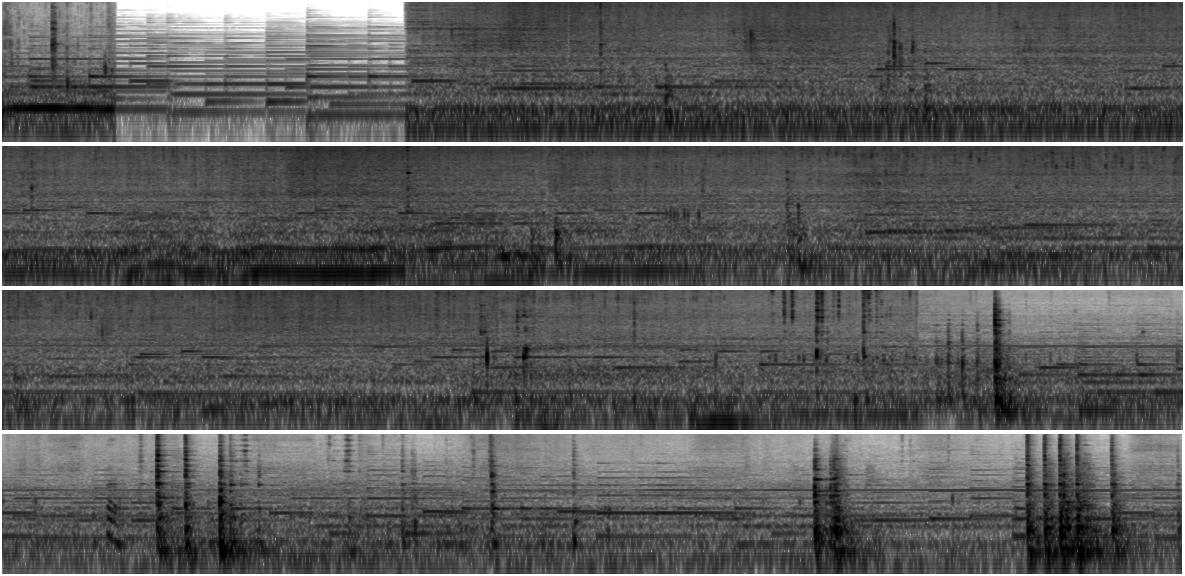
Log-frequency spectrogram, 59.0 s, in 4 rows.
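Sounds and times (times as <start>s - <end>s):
food sizzling in a frying pan: 5.1s - 41.0s.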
